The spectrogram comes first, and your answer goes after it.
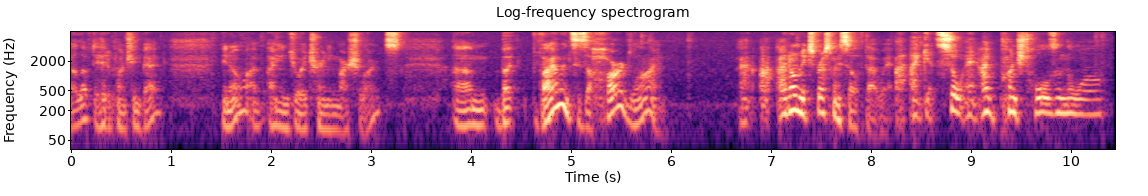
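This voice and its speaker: A man with a lowish voice talks through a personal reflection, earnest and searching, often restarting his words. He drops to soft, quiet phrases, then breaks into loud, emphatic bursts. A faint hiss of room noise sits behind him. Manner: earnest, searching, repeats and restarts words while thinking aloud. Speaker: channel host.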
